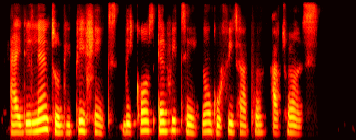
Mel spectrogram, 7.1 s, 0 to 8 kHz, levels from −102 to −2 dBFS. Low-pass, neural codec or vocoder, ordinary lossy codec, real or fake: 7.2 kHz; codec, 16 kHz, 2 kbps, X-Codec, HuBERT features, trained on balanced general audio; none; fake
